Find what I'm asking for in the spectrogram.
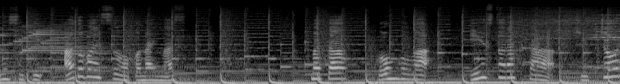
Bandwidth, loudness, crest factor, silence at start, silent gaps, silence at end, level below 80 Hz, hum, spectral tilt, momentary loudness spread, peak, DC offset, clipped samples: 17 kHz; -25 LUFS; 18 dB; 0 s; none; 0 s; -28 dBFS; none; -5 dB/octave; 7 LU; -6 dBFS; under 0.1%; under 0.1%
